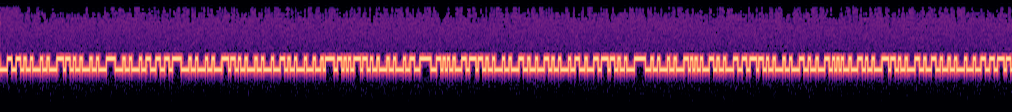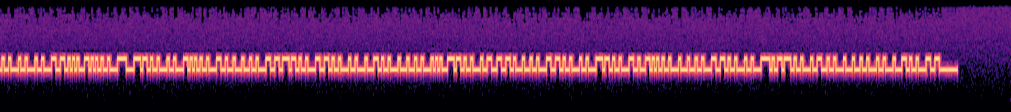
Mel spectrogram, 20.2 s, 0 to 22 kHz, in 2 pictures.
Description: RTTY (45.45 baud, 850 Hz shift), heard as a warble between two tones, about 2150 Hz centre. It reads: … 9289 7134 2547 0727 5478 0767 0018 8649 4018 8716 2818 0418 2178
